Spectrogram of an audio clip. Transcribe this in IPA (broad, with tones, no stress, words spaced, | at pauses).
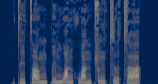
t̪i˧˥ t̪ɑ˧˥ʊ̯mu˧pi˥˧ mwɑ˥˩ŋxwa˧˥nʈ͡ʂʊ˥˩ŋ t͡sɹ̩˨˩t͡sä˧˥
